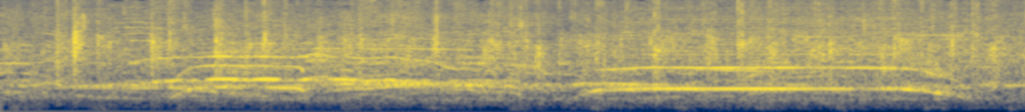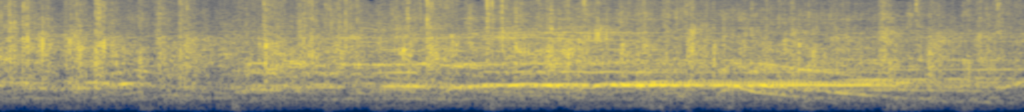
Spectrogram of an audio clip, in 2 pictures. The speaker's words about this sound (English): You know why I'm clapping my hands? The Bible says to clap my hands and to lift my voice and to talk in tongues and to dance and to leap.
